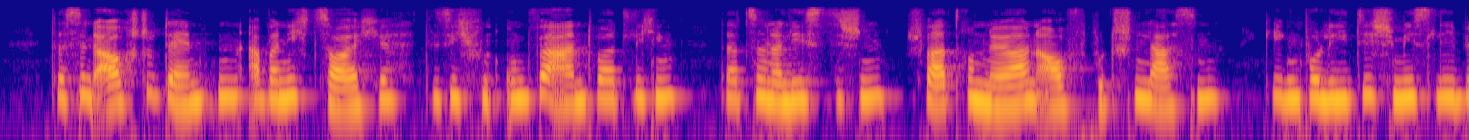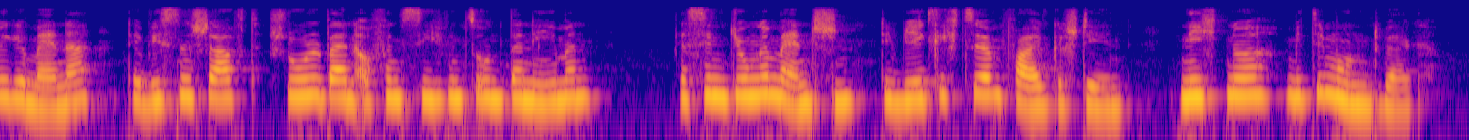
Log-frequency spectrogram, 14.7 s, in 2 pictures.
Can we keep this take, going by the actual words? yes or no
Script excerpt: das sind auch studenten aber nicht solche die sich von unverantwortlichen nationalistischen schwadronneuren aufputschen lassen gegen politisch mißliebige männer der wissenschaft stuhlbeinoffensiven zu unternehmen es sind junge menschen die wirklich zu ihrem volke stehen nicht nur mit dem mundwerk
yes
